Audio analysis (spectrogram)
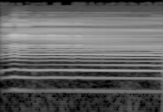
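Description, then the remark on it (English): A single drawn-out cow moo, steady and buzzy with a rich, nasal tone, holding at an even pitch and loudness for over a second with no talking. “Yeah, we've got the cow handy.”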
